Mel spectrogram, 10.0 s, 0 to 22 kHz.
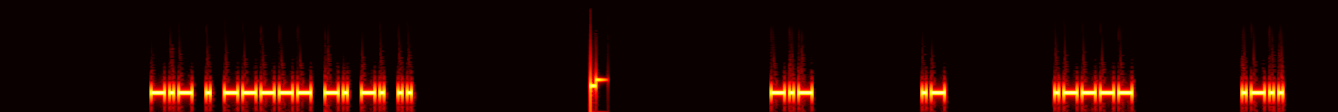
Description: Morse code, heard as a keyed tone, about 34 wpm, spaced as for 17 wpm, 700 Hz. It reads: KE0NNI KA1L
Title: USA Call Signs - 6 Characters - 8x Character Spacing - 35wpm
